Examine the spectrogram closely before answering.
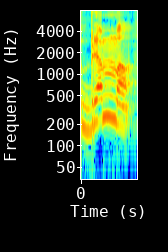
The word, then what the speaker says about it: ब्रह्म: सहित समझेंगे पहला चरण ब्र ब्र का मतलब हुआ ब आधा और र पूरा ब्र के बाद में लिखा उसका मतलब हुआ ह आधा और म पूरा तो ब्रह्म भू त में अ मिक्स करना ब्रह्म भूत त में अ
